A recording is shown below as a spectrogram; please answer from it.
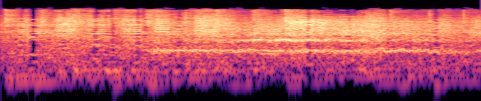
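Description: A Plymouth's tyres squealing as the car is thrown hard through a turn, one long steady screech setting in under a second in. Loud chase music plays underneath.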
